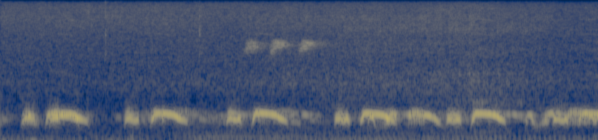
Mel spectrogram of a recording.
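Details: Malaysian spotted dove, a young male with a broken wing but full of energy, repeats mellow downslurred coos in quick pairs and groups, with a few thin high chirps from other birds in the background.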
